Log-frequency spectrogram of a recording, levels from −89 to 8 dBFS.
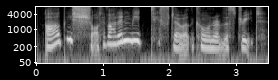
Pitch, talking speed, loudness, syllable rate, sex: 255 Hz, 240 wpm, -16 LUFS, 5.0 syllables/s, female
